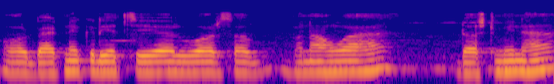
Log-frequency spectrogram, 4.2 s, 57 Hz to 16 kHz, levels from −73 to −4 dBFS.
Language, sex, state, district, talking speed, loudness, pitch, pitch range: Hindi, male, Bihar, Sitamarhi, 185 wpm, -26 LUFS, 130 Hz, 130-140 Hz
